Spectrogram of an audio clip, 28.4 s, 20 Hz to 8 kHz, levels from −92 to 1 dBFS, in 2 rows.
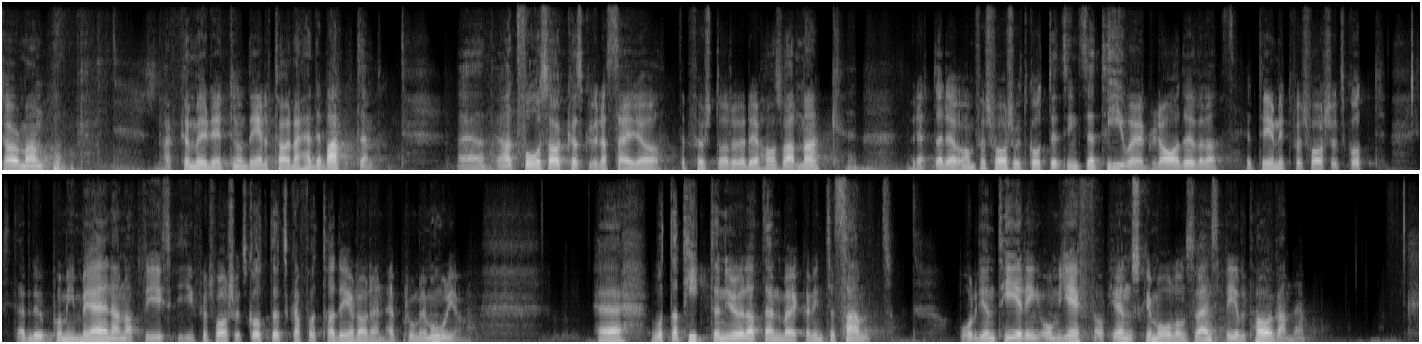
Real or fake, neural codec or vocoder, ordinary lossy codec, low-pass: fake; codec, 16 kHz, 0.5 kbps, X-Codec, HuBERT features, trained on LibriSpeech; none; none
